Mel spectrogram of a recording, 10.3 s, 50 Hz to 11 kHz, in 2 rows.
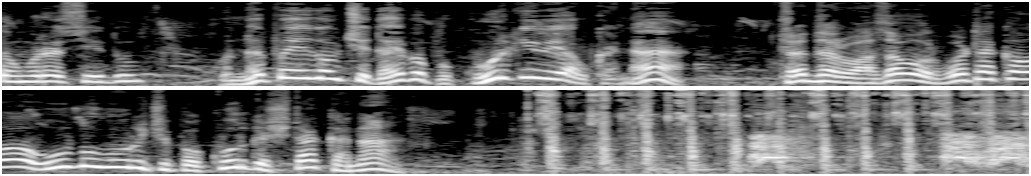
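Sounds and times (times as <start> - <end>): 
speech: 0.0 - 7.3
fierce guard dog barking at a house door: 8.8 - 10.2.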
